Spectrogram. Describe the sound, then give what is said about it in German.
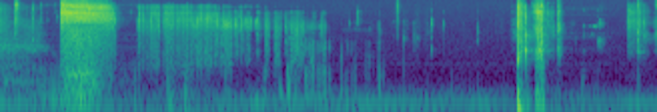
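Crinkling of paper wrapping on a beer bottle as the bottle is being opened: a loud rustling burst, then a stretch of softer crackles and rustles, and a few sharp crinkles near the end. Nobody speaks. “so, ich mach's jetzt mal auf. Ah, man hört das, man hört das Papier.”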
